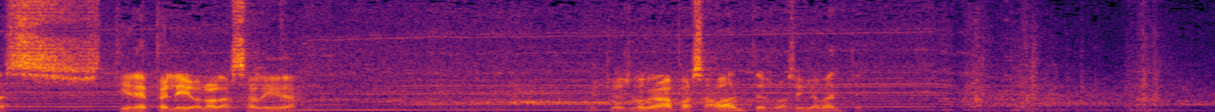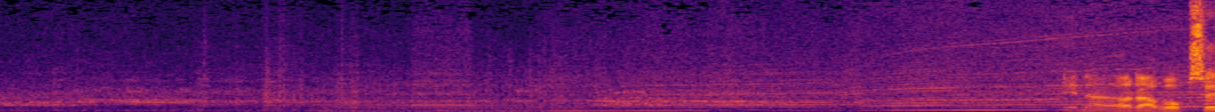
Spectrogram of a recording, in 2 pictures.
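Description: A racing car engine roars and hums, its pitch rising and dropping through gear changes.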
